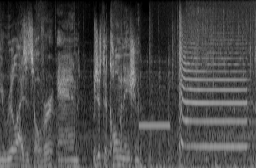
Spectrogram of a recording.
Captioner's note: beep; horn blows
